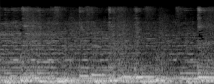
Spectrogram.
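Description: Live norteño conjunto playing a huapango, the bajo sexto strummed over electric bass.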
